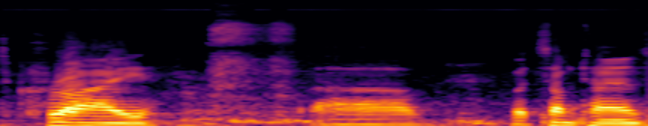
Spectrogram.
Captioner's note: laughter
